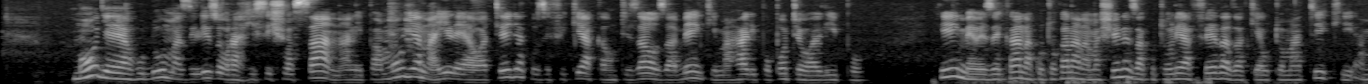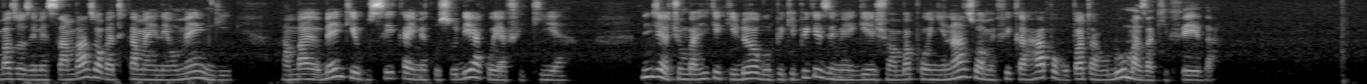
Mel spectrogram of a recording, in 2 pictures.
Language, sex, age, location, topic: Swahili, female, 36-49, Dar es Salaam, finance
